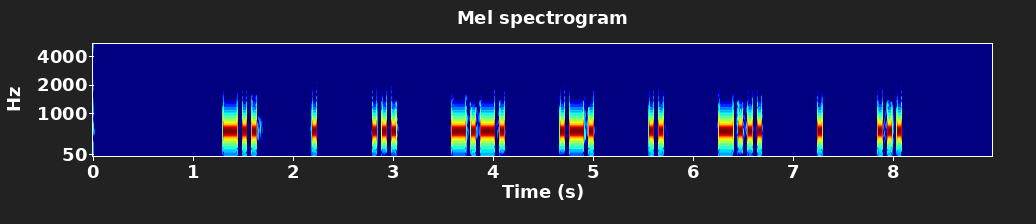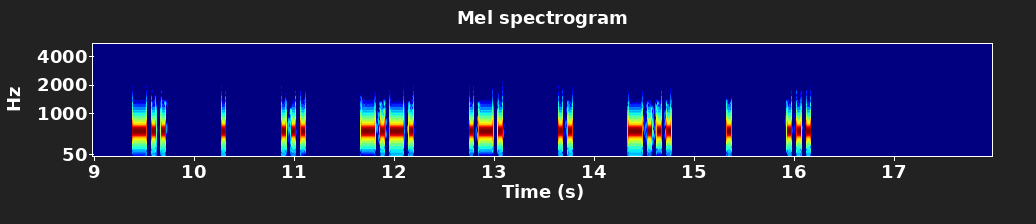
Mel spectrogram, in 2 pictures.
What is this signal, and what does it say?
Morse code, heard as a keyed tone, about 25 wpm, spaced as for 12 wpm, 600 Hz. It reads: DESCRIBES DESCRIBES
